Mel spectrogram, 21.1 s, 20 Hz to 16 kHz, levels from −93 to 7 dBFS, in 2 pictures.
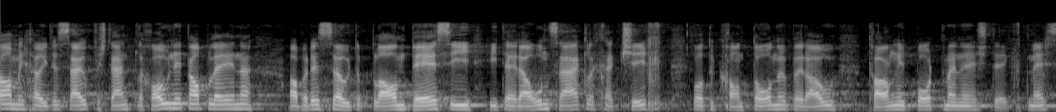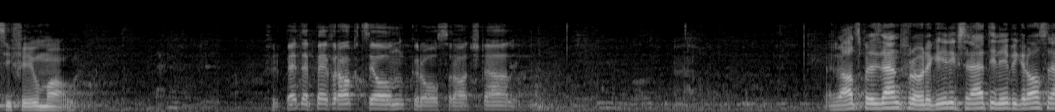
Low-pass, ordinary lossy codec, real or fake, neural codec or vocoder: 7.2 kHz; none; fake; codec, 16 kHz, 8 kbps, FreqCodec, larger model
